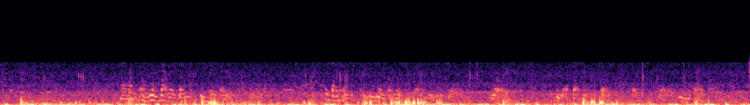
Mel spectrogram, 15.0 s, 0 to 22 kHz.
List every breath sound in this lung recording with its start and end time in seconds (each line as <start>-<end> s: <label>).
3.84-4.87 s: inhalation
3.84-4.87 s: crackles
5.38-6.33 s: stridor
7.76-9.11 s: inhalation
7.76-9.11 s: crackles
10.97-12.56 s: inhalation
10.97-12.56 s: crackles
